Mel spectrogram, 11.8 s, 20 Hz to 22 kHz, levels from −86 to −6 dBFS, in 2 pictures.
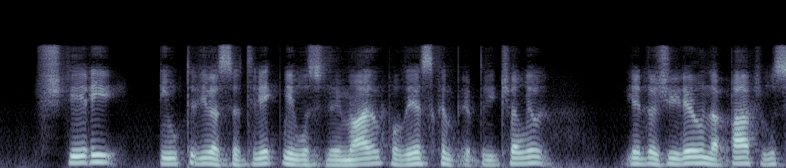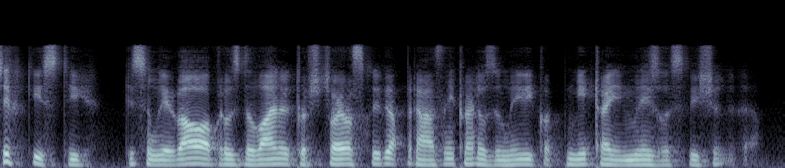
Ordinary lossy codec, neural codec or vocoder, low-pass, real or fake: MP3, 64 kbps; codec, 16 kHz, 0.5 kbps, FreqCodec, larger model; 7.2 kHz; fake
